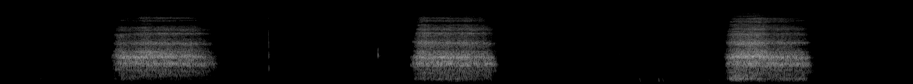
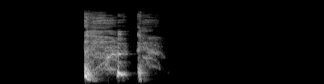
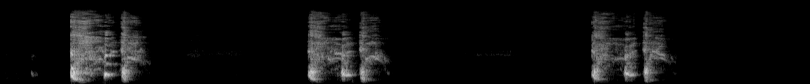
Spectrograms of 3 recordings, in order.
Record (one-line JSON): {"exhalation_length": "9.1 s", "exhalation_amplitude": 4860, "exhalation_signal_mean_std_ratio": 0.45, "cough_length": "3.2 s", "cough_amplitude": 31045, "cough_signal_mean_std_ratio": 0.28, "three_cough_length": "8.1 s", "three_cough_amplitude": 26713, "three_cough_signal_mean_std_ratio": 0.31, "survey_phase": "beta (2021-08-13 to 2022-03-07)", "age": "45-64", "gender": "Female", "wearing_mask": "No", "symptom_none": true, "smoker_status": "Ex-smoker", "respiratory_condition_asthma": false, "respiratory_condition_other": false, "recruitment_source": "REACT", "submission_delay": "2 days", "covid_test_result": "Negative", "covid_test_method": "RT-qPCR", "influenza_a_test_result": "Negative", "influenza_b_test_result": "Negative"}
